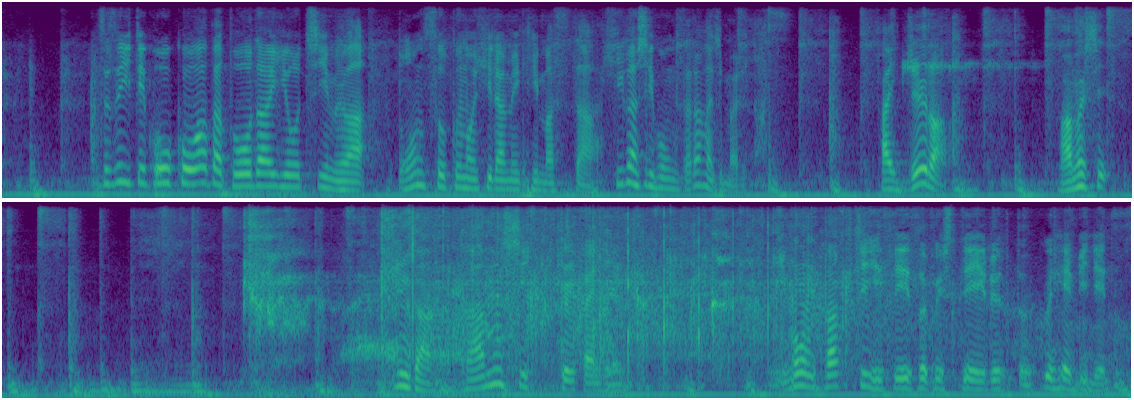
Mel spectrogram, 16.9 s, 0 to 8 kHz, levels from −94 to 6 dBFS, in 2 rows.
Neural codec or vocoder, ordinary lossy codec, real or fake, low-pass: codec, 16 kHz, 2 kbps, FunCodec, trained on LibriTTS, 25 frames a second; Opus, 64 kbps; fake; 7.2 kHz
